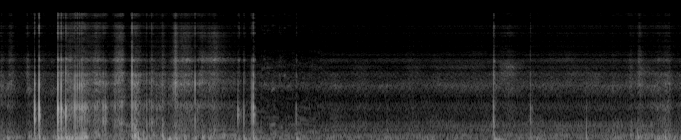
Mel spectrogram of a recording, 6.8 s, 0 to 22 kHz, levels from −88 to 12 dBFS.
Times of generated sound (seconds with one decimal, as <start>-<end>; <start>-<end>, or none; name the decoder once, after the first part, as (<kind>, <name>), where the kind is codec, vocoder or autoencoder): 0.0-2.5 (autoencoder, DAC-VAE); 3.2-6.8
